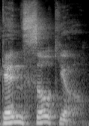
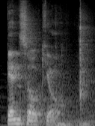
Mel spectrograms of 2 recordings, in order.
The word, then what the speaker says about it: Gensokyo: It is Gensokyo. Yay! How do you spell it? Gensokyo. You spelled it right. In English would be Gensokyo. Gensokyo. Okay. I think I spelled it wrong then. An important Like thing to remember. Tokyo, but with Genso.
